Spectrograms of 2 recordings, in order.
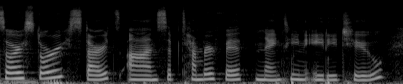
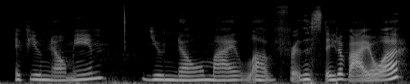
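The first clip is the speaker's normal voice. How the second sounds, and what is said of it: Sarcastic tone. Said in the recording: “that was sarcastic.”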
